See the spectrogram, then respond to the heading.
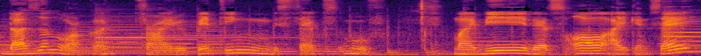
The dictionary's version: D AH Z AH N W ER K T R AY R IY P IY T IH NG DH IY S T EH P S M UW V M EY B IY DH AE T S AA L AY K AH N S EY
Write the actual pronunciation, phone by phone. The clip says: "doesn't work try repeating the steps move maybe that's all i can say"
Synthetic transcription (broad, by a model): D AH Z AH N W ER K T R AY R IY P IY T IH NG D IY S T EH P S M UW F M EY B IY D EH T S AA L AY K AH N S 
